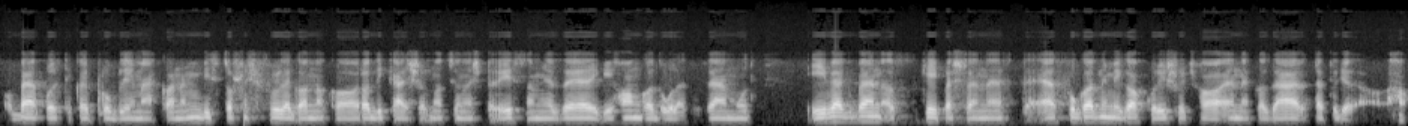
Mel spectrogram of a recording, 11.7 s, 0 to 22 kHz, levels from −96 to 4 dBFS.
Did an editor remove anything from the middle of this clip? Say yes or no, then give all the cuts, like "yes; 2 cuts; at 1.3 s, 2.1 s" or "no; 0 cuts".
yes; 1 cut; at 2.0 s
